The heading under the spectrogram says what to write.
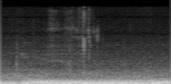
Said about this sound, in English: Sorry, I need to sip my very full coffee mug. It's kind of spilling.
